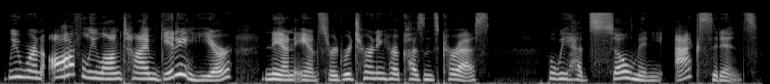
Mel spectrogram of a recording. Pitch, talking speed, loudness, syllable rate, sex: 255 Hz, 155 wpm, -18 LUFS, 5.3 syllables/s, female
